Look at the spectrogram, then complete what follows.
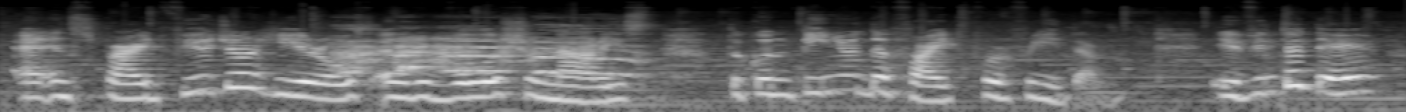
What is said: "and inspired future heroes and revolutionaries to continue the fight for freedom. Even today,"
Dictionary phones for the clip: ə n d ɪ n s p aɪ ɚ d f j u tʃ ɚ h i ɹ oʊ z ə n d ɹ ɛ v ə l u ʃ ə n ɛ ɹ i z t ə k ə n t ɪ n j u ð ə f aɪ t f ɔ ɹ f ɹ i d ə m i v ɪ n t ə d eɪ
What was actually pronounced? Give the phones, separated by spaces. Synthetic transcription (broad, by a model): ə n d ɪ n s p aɪ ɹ d f j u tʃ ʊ h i ɹ oʊ s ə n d ɹ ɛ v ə l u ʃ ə n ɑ ɹ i s t ə k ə n t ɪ n j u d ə f aɪ t f ɔ ɹ f ɹ i d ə m i v ɪ n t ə d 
